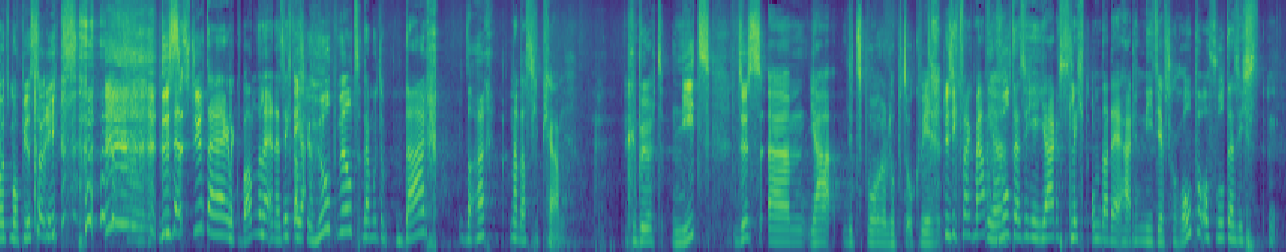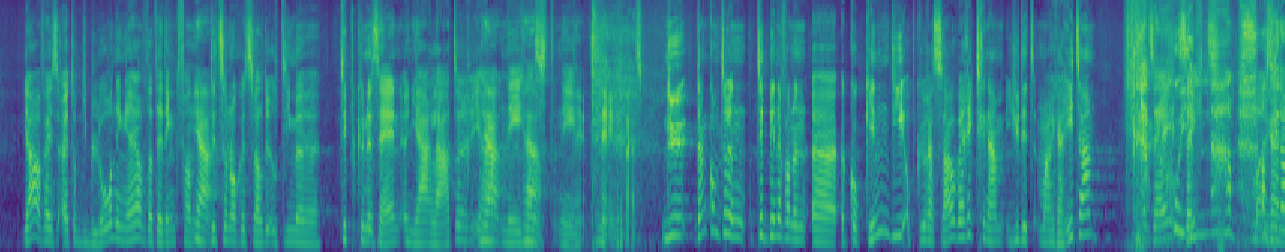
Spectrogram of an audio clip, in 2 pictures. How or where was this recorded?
live audience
